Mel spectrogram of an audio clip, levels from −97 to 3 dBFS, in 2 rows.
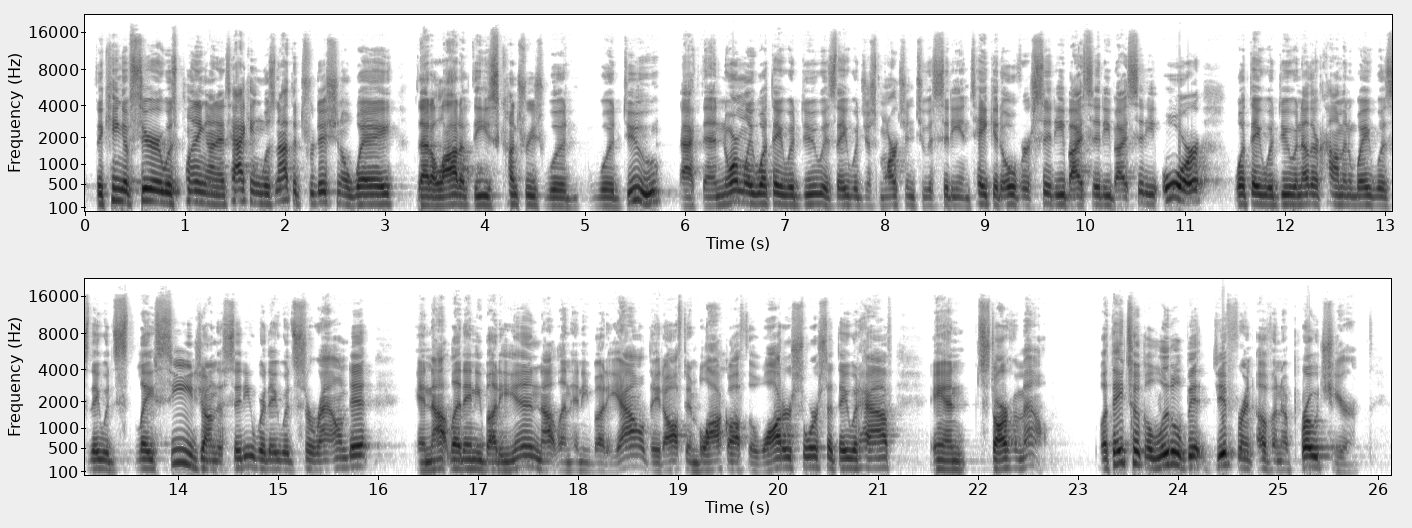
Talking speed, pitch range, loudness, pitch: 235 wpm, 140-170 Hz, -17 LUFS, 150 Hz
